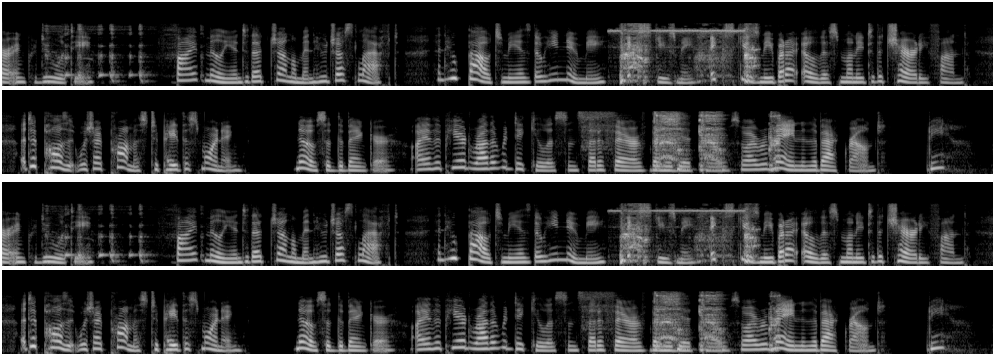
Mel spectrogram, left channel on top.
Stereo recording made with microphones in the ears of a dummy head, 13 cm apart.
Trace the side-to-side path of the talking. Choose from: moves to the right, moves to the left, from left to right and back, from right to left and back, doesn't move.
doesn't move.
